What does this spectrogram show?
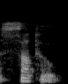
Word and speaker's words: subtle: And next uh uh subtle is silent. Subtle. Yeah. Next one. B. B is silent.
